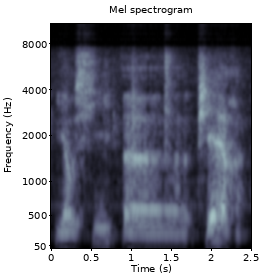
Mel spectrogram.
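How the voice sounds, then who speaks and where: A man's voice: medium pitch, slow pace. Hesitant man in an echoey room. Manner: hesitant, many filler sounds and restarts. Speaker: online course reviewer. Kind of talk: casual screen walkthrough. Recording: roomy, dull lo-fi sound, faint noise.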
